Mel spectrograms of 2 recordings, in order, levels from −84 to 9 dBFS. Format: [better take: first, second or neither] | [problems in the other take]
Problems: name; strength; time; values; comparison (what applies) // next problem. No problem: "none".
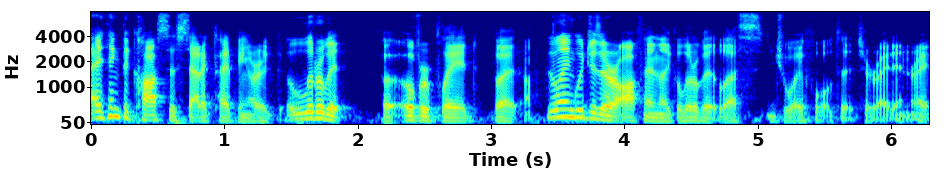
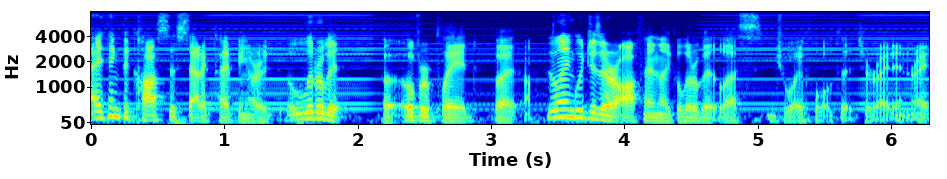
first | background sound (Harmonica); 20 dB below the speech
